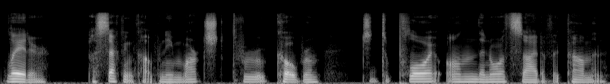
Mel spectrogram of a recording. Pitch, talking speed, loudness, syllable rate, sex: 115 Hz, 155 wpm, -21 LUFS, 4.8 syllables/s, male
